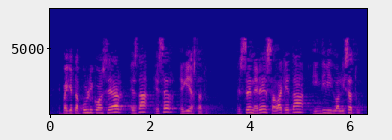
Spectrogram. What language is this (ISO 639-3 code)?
eus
